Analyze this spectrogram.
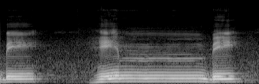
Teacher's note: نرى ايضا على اللوحه شكل الشفتين عند نطق الميم المخفاه هكذا ويكون بانطباق ما على بعضهما دون مجافاه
